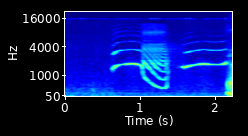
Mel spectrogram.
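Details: A bull elk chuckles during elk hunting among aspen trees and black timber. It gives high whistled notes with a steep falling slide, ending in a rough burst.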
